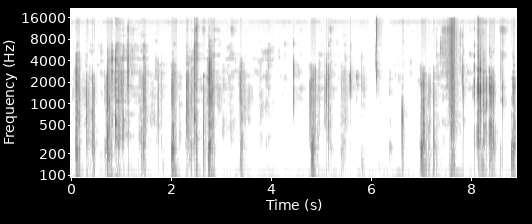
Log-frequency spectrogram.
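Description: A young woman chews and smacks food close to a microphone.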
